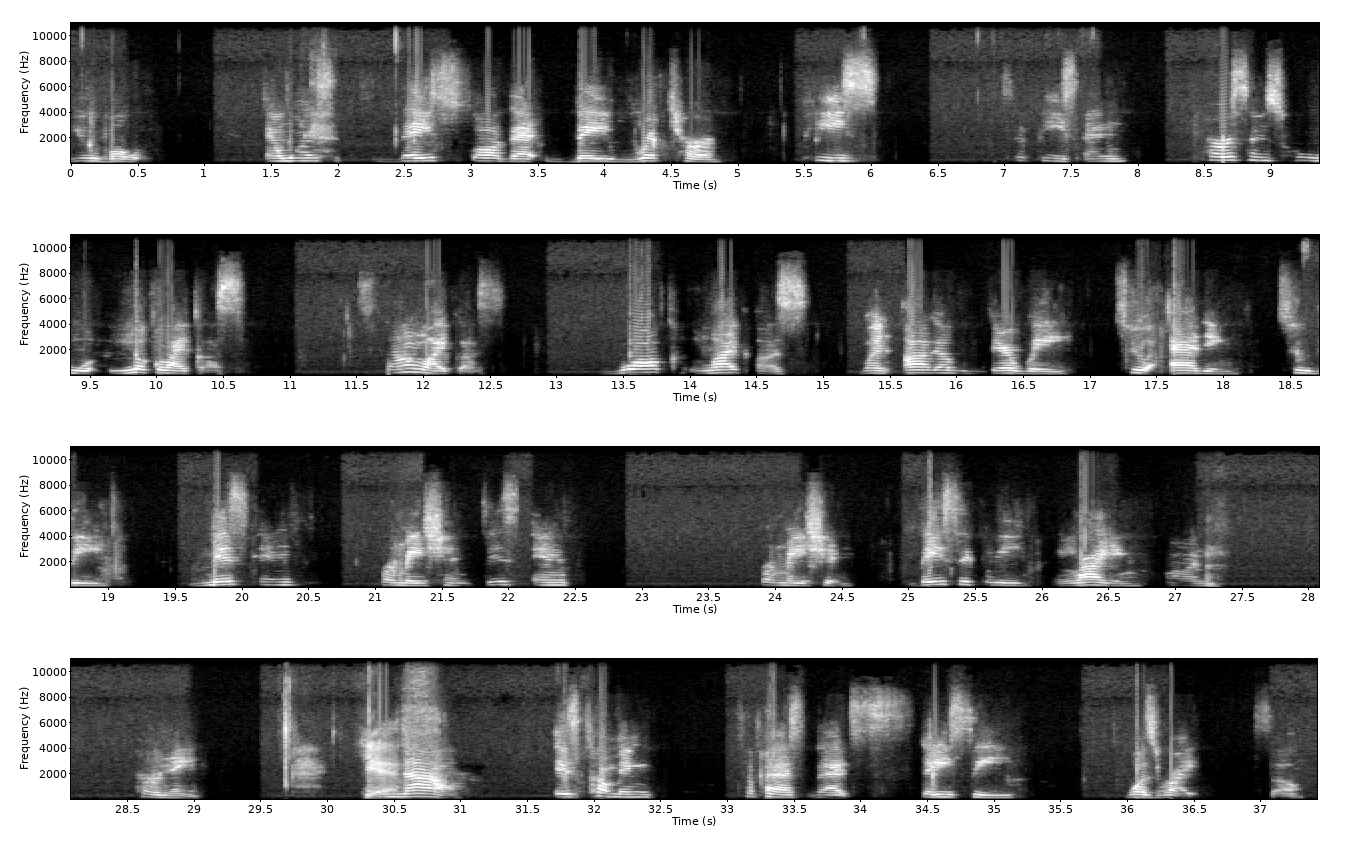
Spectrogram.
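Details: Adult woman, real, self-reported speech impediment that she calls her "disability"; speech impediment.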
